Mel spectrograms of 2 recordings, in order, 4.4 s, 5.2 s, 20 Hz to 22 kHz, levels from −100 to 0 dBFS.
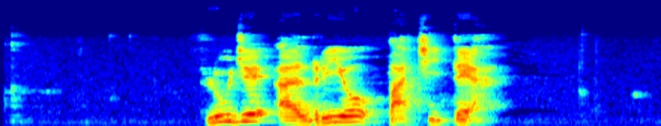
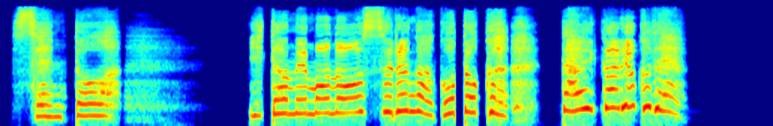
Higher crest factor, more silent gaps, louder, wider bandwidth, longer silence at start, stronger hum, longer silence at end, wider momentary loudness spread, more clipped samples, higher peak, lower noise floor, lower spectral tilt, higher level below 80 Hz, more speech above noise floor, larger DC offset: first, 20 dB vs 14 dB; second, none vs 3.05-3.09 s; about the same, -17 LUFS vs -17 LUFS; second, 7.4 kHz vs 17 kHz; first, 1.4 s vs 0.1 s; neither; first, 1.1 s vs 0.6 s; about the same, 7 LU vs 9 LU; neither; about the same, -2 dBFS vs -4 dBFS; second, -74 dBFS vs under -90 dBFS; first, -4 dB/octave vs -1 dB/octave; second, -70 dBFS vs -62 dBFS; second, 57 dB vs over 73 dB; neither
